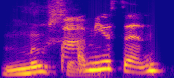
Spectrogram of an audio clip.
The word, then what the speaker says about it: mucin: Snail mucus or mucin? Mucin. Yeah. Okay. Snail mucin.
